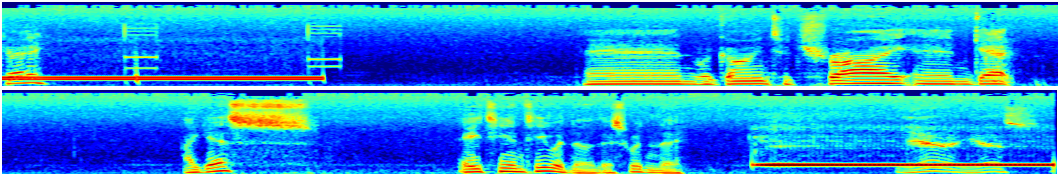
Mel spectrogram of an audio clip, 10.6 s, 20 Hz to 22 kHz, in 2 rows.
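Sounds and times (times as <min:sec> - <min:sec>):
telephone line tone, steady electronic hum: 0:00.0 - 0:01.8, 0:09.0 - 0:10.5
speech: 0:02.9 - 0:05.2, 0:06.2 - 0:06.9, 0:07.6 - 0:08.8, 0:09.8 - 0:10.5.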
